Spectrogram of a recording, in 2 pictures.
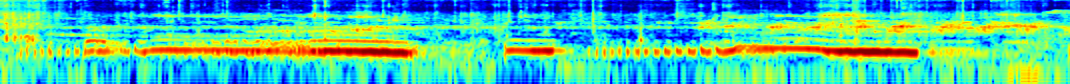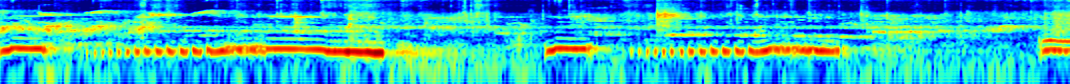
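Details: Vocal local ringed turtle dove from Indonesia, a recording meant to prompt doves to coo: steady low coos, each a short rising note followed by a long drawn-out falling tone, repeated roughly every two seconds over a faint hum.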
